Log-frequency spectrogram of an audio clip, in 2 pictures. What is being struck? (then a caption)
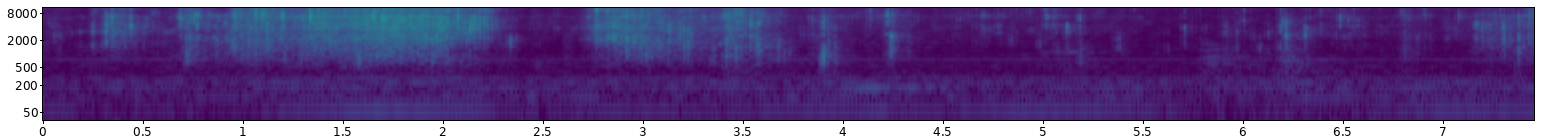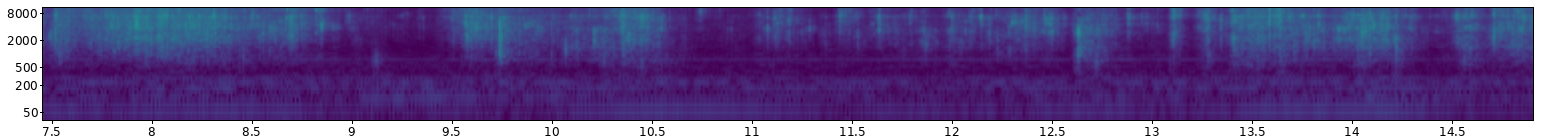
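Plastic bubble wrap. A roll of clear plastic bubble wrap is held upright in both hands while fingers with long nails squeeze, pop and crinkle it. Bright, dense crinkling comes in swelling waves, broken by sharp, quick pops and faint taps, over a steady low hum.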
